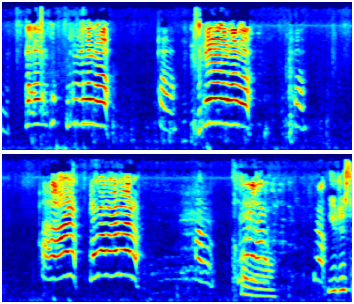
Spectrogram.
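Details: Baby goats, including one named Clara wanting a bottle, cry out in loud wavering bleats, each about a second long and rich in harmonics, repeated in bursts every one to two seconds, with a woman's voice nearby.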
